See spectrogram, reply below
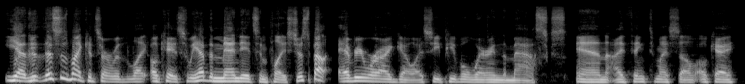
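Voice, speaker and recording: A man's voice: mid-range voice, animated, no room sound, studio quality. A man in his thirties from Montana, co-hosting a casual talk show, often restarting and correcting himself as he goes. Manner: halting, many restarts and self-corrections. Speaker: podcast co-host. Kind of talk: casual chat.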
